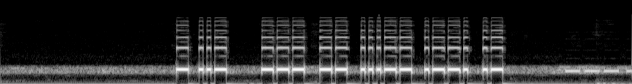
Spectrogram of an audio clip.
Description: Morse code, heard as a keyed tone, about 30 wpm, 720 Hz. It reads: TU OM3PA
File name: OM3PA PILUP CUC 388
